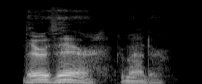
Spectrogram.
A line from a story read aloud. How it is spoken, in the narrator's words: Glass said softly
